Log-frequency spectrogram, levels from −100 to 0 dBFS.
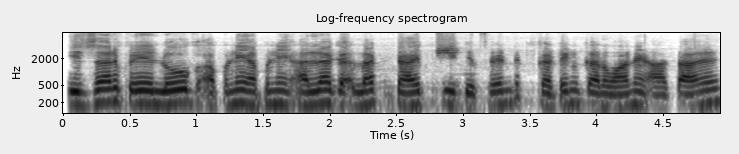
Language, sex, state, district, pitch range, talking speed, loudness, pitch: Hindi, male, Uttar Pradesh, Hamirpur, 165-190 Hz, 135 wpm, -16 LUFS, 180 Hz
